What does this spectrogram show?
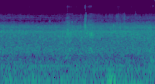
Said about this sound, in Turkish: balıkçı teknesini görüyorsunuz.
